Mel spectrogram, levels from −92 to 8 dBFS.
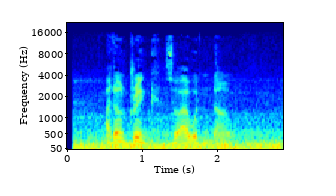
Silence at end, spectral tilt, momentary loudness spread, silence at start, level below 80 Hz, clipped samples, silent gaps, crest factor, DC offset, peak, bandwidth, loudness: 0 s; -7 dB/octave; 8 LU; 0.05 s; -34 dBFS; under 0.1%; none; 16 dB; under 0.1%; -10 dBFS; 15 kHz; -28 LUFS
